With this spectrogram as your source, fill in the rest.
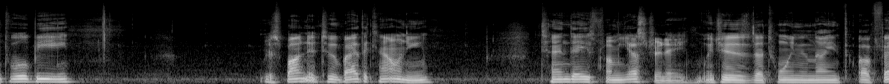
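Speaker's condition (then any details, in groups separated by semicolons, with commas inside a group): Cerebral palsy; wheelchair user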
